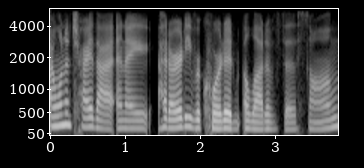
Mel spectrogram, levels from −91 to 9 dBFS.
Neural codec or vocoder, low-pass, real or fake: none; 5.4 kHz; real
